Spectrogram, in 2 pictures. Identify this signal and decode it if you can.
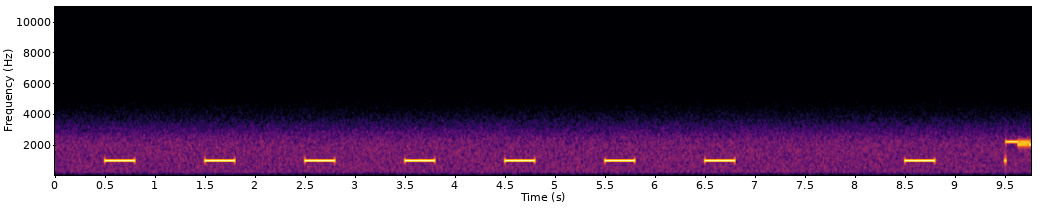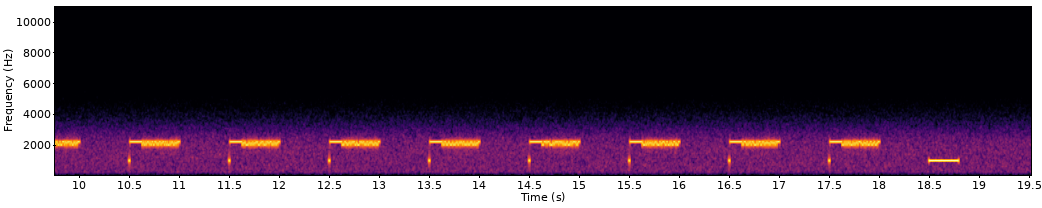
Radio time signal (CHU, Canada), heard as beeps and data bursts, one a second, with radio static.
